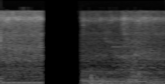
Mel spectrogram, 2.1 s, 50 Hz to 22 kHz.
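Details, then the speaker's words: Kymco 150 scooter after replacing a broken bearing that caused loud scraping engine noise: a steady, low, even putter at idle with no knocks, rattles or grinding; normal idle, noise fixed. "yan yan ang original tunig niya wala na wala na yung mga kumakaskas dahil sa bearing na basag niya"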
